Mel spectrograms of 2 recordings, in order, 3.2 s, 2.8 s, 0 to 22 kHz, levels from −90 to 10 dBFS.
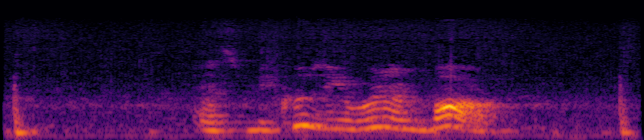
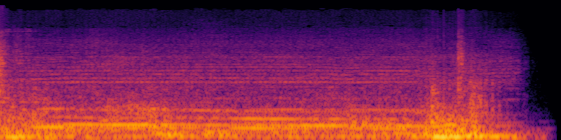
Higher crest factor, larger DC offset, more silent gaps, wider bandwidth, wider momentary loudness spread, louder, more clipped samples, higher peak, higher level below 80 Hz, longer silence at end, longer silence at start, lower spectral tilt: first, 20 dB vs 12 dB; neither; neither; about the same, 8.4 kHz vs 9.2 kHz; first, 21 LU vs 6 LU; second, -19 LUFS vs -15 LUFS; second, under 0.1% vs 0.2%; about the same, 0 dBFS vs 0 dBFS; second, -62 dBFS vs -16 dBFS; about the same, 0.05 s vs 0.05 s; about the same, 0.05 s vs 0 s; about the same, -8.5 dB/octave vs -8 dB/octave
